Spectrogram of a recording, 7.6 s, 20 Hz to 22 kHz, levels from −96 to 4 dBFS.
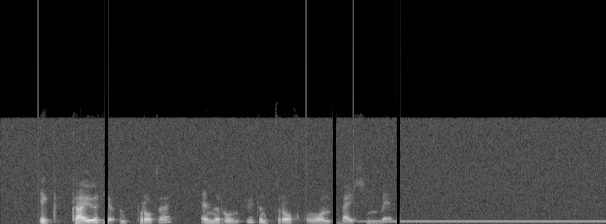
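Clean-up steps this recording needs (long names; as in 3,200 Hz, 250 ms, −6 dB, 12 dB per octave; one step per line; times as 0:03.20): click removal
notch filter 330 Hz, Q 30
repair the gap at 0:01.30/0:04.15/0:04.95, 48 ms
noise reduction from a noise print 18 dB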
